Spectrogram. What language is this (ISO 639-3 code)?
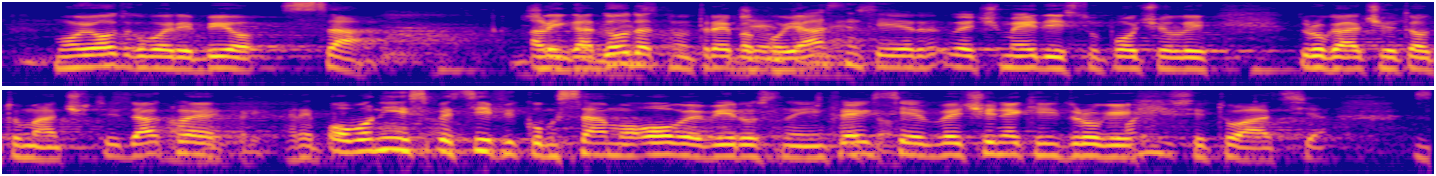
hrv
